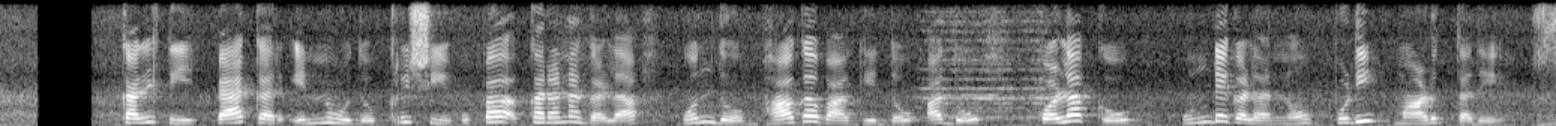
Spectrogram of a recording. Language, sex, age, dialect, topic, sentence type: Kannada, female, 18-24, Coastal/Dakshin, agriculture, statement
